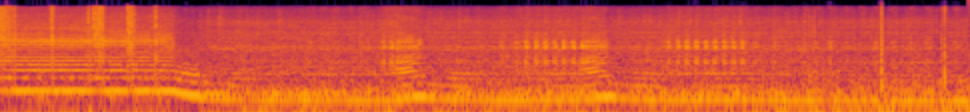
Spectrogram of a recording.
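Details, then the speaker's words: Yamaha Aerox scooter, tuned setup with old variator face: engine pitch drops as drive takes up, then revs surge and sag instead of holding steady; variator shifting is off, more variator tweaks planned. "going to do a couple more variator tweaks to it you can hear the the shifting is a little off this is an old variator uh face that I had"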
